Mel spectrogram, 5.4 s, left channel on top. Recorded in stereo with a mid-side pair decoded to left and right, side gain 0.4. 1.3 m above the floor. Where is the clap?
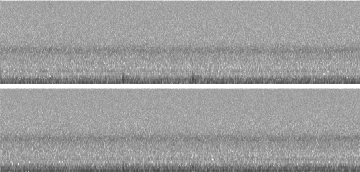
No clap in this recording.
